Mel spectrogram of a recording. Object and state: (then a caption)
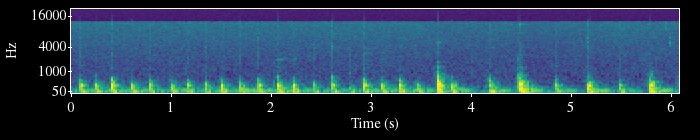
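Wooden desk top. Fingertips of both hands tap and knock on a large solid wooden desk top in a quick, steady run of dull, low, woody taps that die away almost at once. Partway through, the rhythm loosens into slower, harder knocks that stand out above the rest.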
